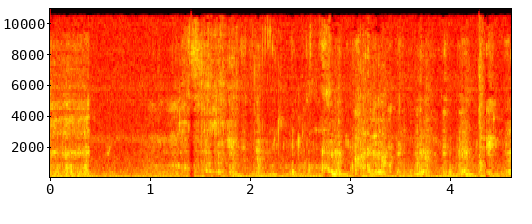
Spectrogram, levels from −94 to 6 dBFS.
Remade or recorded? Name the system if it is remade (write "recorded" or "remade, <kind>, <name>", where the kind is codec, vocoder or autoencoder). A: recorded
